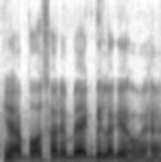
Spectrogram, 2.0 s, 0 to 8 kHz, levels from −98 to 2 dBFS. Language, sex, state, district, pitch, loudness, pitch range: Hindi, male, Arunachal Pradesh, Lower Dibang Valley, 140 Hz, -15 LUFS, 140-145 Hz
